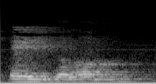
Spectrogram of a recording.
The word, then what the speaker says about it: eidolon: Voi sapete forse, è una cosa molto interessante, che la parola idolo viene da una parola greca che si pronuncia quasi ugualmente eidolon.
